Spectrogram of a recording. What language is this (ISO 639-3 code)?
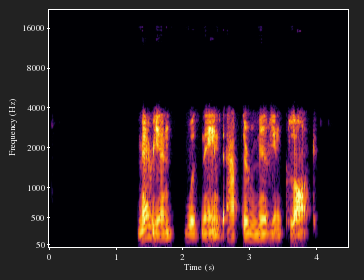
eng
